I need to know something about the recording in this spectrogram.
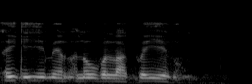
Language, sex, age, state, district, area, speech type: Manipuri, male, 30-45, Manipur, Churachandpur, rural, read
